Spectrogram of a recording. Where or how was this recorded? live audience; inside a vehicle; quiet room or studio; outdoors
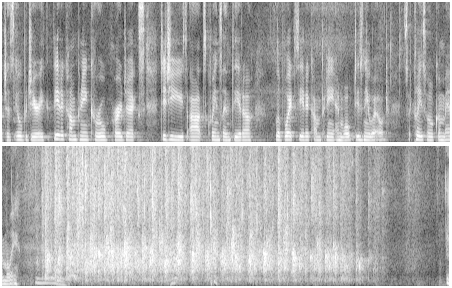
live audience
